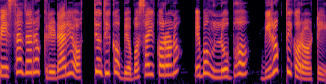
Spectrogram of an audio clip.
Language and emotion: Odia, disgusted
